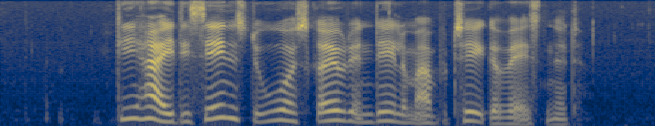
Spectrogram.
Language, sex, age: Danish, female, 52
